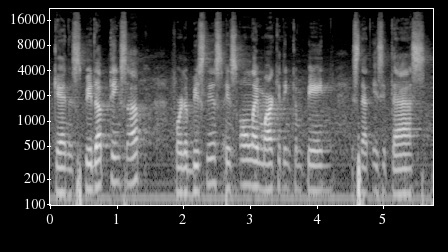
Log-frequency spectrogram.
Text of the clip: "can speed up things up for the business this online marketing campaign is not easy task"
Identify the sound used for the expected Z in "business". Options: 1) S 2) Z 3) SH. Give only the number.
1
